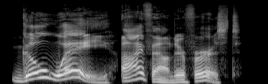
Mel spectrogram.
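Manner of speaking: lighthearted, playful teasing, high and sing-song. G answers his brother Vince in front of her, playful. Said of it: "G said playfully".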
